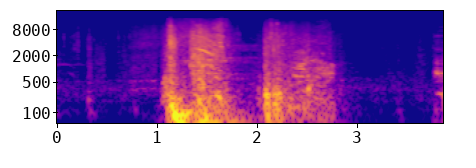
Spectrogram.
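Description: A man crashes heavily into the snow.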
